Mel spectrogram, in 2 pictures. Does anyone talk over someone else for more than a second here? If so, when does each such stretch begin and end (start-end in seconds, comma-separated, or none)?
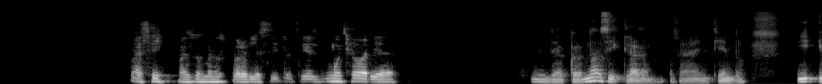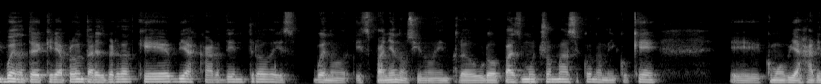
none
